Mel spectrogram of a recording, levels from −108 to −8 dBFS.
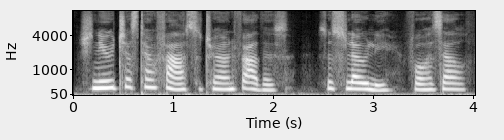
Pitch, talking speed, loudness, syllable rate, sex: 245 Hz, 195 wpm, -15 LUFS, 4.4 syllables/s, female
